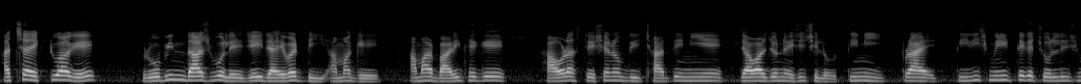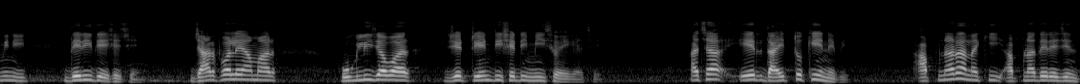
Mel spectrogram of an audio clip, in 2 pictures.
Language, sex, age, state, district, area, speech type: Bengali, male, 18-30, West Bengal, South 24 Parganas, urban, spontaneous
